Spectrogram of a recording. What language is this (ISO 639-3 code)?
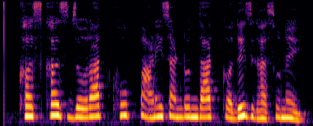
mar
